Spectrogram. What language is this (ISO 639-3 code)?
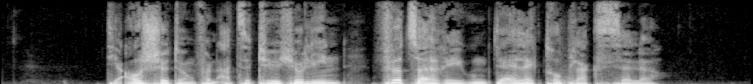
deu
